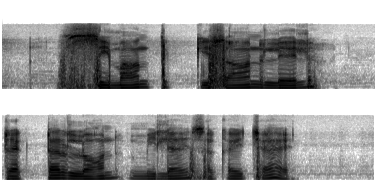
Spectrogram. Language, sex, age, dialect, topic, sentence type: Maithili, male, 36-40, Angika, agriculture, question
